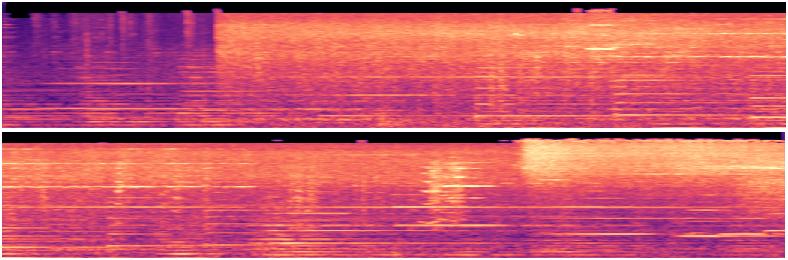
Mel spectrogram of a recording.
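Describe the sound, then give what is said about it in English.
A train pulls into Nagoya Station with a loud, continuous rumble of rolling wheels. High squealing and whining tones sound throughout the ten seconds, with no break in the noise. “Nohoko looks out the window as her train reaches Nagoya Station.”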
